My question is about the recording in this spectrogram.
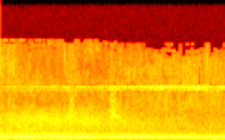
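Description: A steady low rumble under a held mid-pitched tone, with a second, lower tone coming and going.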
